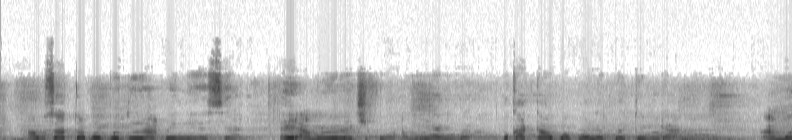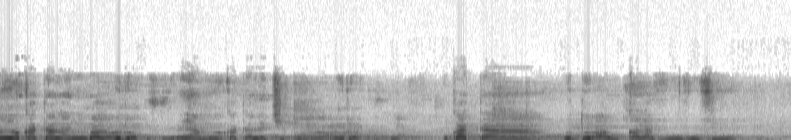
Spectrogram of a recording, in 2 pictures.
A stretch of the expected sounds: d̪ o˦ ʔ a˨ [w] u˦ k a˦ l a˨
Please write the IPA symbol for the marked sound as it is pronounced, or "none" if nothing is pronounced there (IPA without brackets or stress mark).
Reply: w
